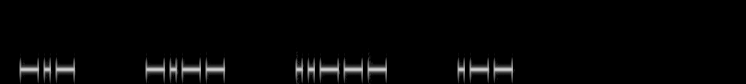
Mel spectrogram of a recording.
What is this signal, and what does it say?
Morse code, heard as a keyed tone, about 20 wpm, spaced as for 9 wpm, 700 Hz. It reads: KY2W
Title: USA Call Signs - 4x Character Spacing - 20wpm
